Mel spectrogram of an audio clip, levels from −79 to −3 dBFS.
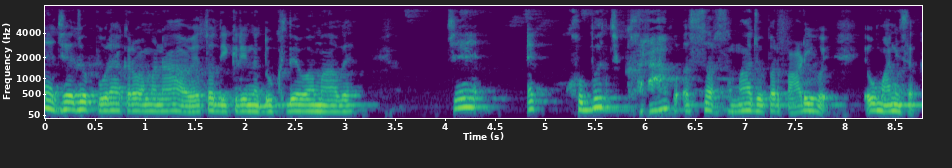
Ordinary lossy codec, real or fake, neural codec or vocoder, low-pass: none; real; none; 7.2 kHz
